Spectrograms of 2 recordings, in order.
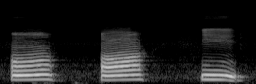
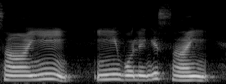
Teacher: इनके उच्चारण में हवा मुंह के साथ साथ नाक से भी निकलती है। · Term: अनुनासिक स्वर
